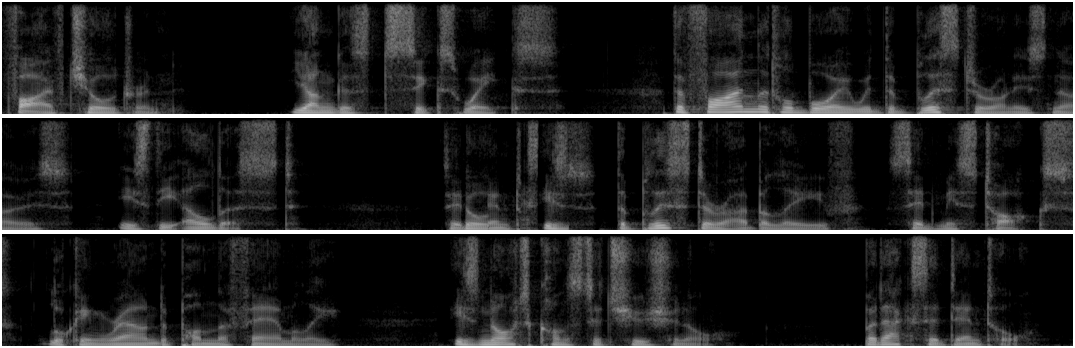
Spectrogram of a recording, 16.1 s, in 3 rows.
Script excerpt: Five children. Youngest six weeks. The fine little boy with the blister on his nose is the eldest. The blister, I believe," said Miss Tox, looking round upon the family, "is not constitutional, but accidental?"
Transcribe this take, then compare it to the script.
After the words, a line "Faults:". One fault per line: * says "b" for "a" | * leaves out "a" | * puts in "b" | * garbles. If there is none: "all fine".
Five children. Youngest six weeks. The fine little boy with the blister on his nose is the eldest. [garbled] The blister, I believe," said Miss Tox, looking round upon the family, "is not constitutional, but accidental?"
Faults:
* garbles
